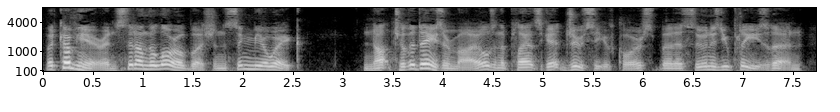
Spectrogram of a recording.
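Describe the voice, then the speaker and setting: An old male tortoise from a storybook, acted out by a man, talks in an emphatic, avuncular way. He is chatty and friendly with a testy streak, and his pitch swings up and down broadly. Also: very animated, normal speed, a little mellow. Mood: earnest farewell. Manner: emphatic, chatty, avuncular, fond of tag questions. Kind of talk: storybook character voice.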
